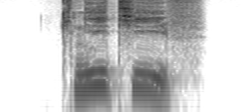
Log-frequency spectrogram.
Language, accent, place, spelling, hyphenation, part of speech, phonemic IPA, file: German, Germany, Berlin, knietief, knie‧tief, adjective, /ˈkniːˈtiːf/, De-knietief.ogg
- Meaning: knee-deep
